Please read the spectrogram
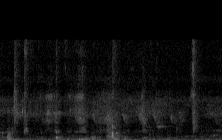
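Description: Faint eating sounds: chewing and mouth noises with scattered small clicks and crackles. Near the end a piece of bajra bhakri flatbread is torn by hand, with one sharper crackle.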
